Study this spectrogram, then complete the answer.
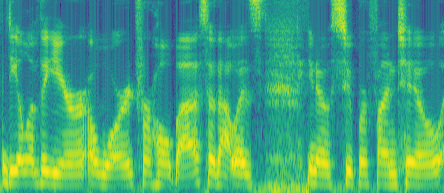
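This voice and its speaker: A woman speaks fairly slowly in a fairly low pitch, her intonation monotone and flat. Noticeable background noise runs under her voice. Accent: Texan. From Texas, Houston area. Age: young. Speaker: commercial real estate broker and fashion blogger. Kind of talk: podcast interview.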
